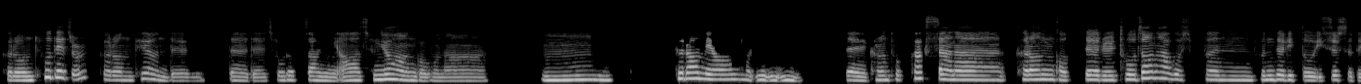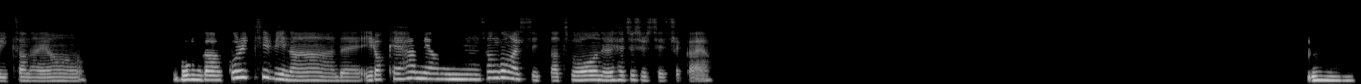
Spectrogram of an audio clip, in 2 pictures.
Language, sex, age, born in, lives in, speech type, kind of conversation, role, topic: Korean, female, 35-39, South Korea, South Korea, conversation, podcast, host, 독학으로 취업하거나 직무 전환에 성공한 사례가 있나요?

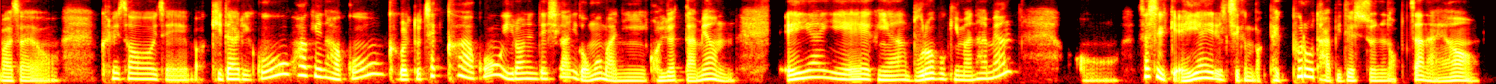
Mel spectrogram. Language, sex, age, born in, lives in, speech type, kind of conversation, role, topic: Korean, female, 40-44, South Korea, South Korea, conversation, podcast, guest, AI 도구가 일상 업무를 어떻게 바꿨나요?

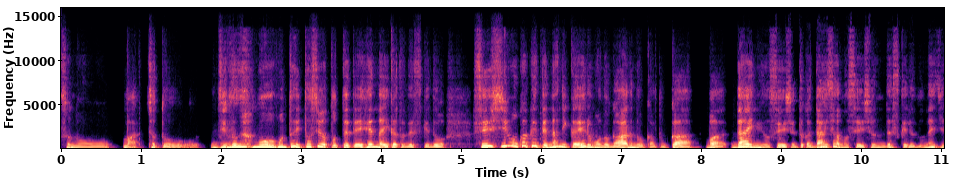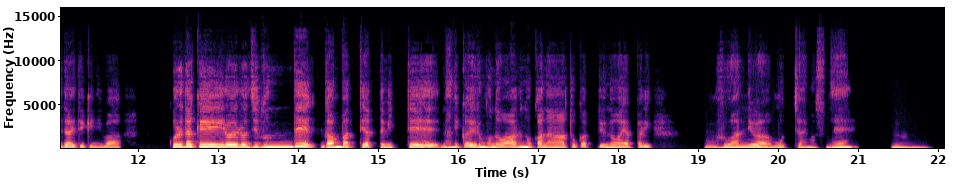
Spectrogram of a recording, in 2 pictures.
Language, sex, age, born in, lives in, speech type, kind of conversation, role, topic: Japanese, female, 55-59, Japan, Japan, conversation, advice, user, 将来の不確実性が怖くて起業に踏み出せないとき、どうすればいいですか？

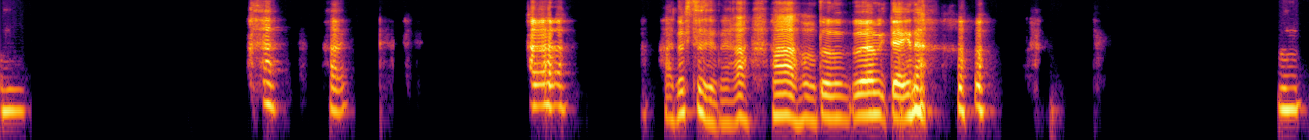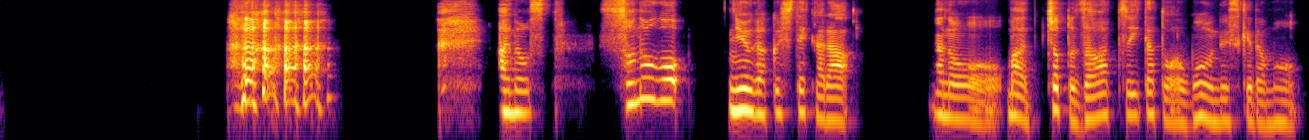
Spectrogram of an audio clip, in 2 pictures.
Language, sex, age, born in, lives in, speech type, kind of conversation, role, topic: Japanese, female, 50-54, Japan, Japan, conversation, podcast, host, 人生で一番印象に残っている瞬間は何ですか？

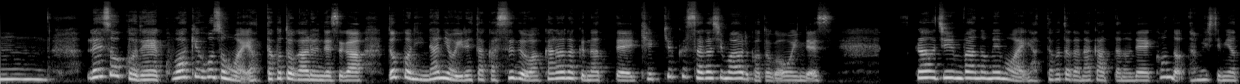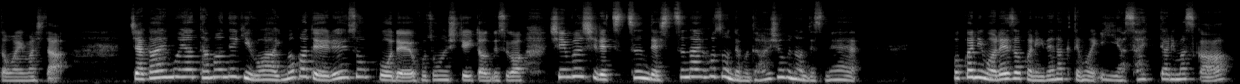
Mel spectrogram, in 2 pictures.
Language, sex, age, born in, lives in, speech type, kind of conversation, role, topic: Japanese, female, 40-44, Japan, United States, read, expert-assistant, asker, 野菜の鮮度を保つ保存方法はどうすればよいですか？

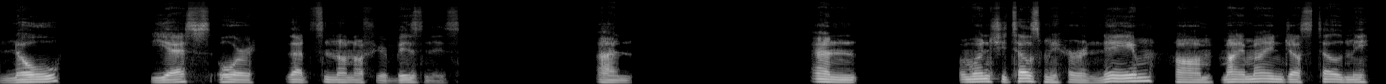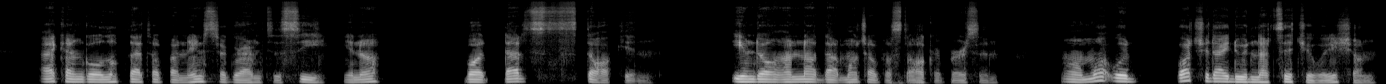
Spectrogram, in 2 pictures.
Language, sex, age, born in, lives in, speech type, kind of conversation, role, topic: English, male, 20-24, Jamaica, United States, conversation, advice, user, How do I make meaningful friends after moving to a new city?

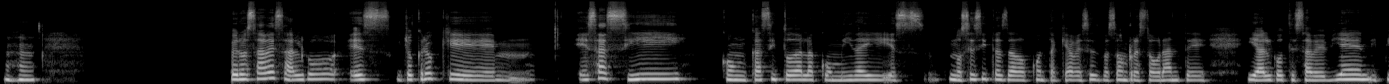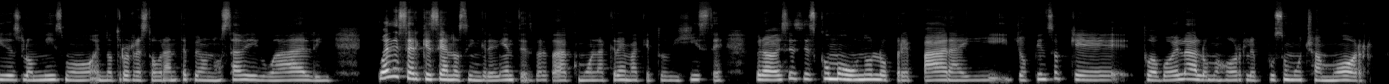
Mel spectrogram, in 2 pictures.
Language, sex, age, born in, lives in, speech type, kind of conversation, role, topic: Spanish, female, 30-34, United States, United States, conversation, unstructured, none, ¿Tienes algún recuerdo especial asociado con alguna comida?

